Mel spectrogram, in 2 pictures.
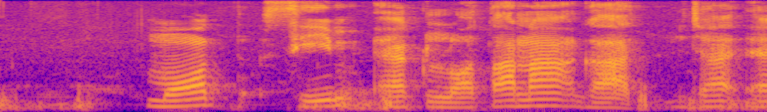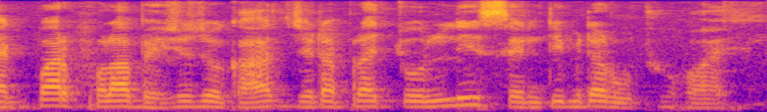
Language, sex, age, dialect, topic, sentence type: Bengali, male, 18-24, Western, agriculture, statement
